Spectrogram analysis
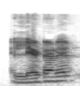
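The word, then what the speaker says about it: letter: এখানে যেই লেটারের মধ্যে যেই টিটা আছে সেই টিটা আপনার ট এর মতন উচ্চারণ হবে না ট এর মতন উচ্চারণ হবে না এটা হালকা ড আর আমাদের যে ডয় বিন্দু র আছে এই দুইটার মাঝখানে লেডারের ইটা লেডার লেডার একটু ড আর র দুই এর মাঝখানে হবে ক্যাপিটাল লেডার আরেকটা হচ্ছে স্মল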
